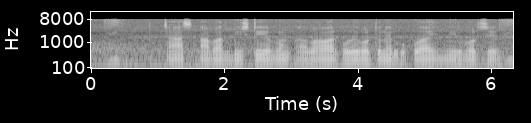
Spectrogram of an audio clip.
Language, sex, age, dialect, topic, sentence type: Bengali, male, 46-50, Jharkhandi, agriculture, statement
